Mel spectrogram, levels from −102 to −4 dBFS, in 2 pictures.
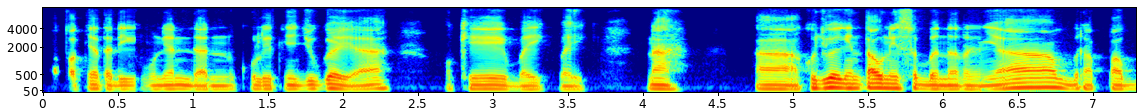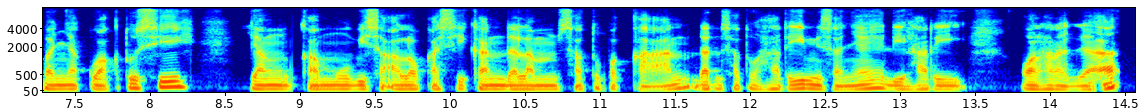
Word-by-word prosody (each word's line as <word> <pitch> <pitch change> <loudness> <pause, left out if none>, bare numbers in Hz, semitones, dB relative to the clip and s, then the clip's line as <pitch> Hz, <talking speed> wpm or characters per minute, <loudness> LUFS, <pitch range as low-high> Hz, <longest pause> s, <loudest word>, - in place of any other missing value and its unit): ototnya 100 - -2
tadi 90 0 -1
kemudian 90 +1 -1
dan 85 0 -1
kulitnya 95 0 -2
juga 100 +2 +3
ya. 90 +4 +1 0.4
Oke, 95 -1 +1
baik 85 0 -4
baik. 80 -1 -5 0.4
Nah, 95 -2 +4 0.6
eee, 95 -1 +3
aku 110 - +1
juga 130 0 +9
ingin 110 -2 +3
tahu 120 0 +8
nih 110 - +3
sebenarnya 95 +7 +3
berapa 95 -1 -2
banyak 95 -1 -1
waktu 95 +4 -1
sih 145 +6 +3 0.5
yang 95 -3 0
kamu 95 +1 -1
bisa 95 - -1
alokasikan 90 0 -1
dalam 90 0 0
1 - - -6
pekan 85 - -3
dan 95 0 0
1 90 +2 -8
hari, 95 +4 0
misalnya 95 +4 -1
ya - - -3
di 90 0 -1
hari 90 +1 -3 0.5
olahraga, 85 -2 +2
95 Hz, 150 wpm, -26 LUFS, 90-100 Hz, 0.6 s, juga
